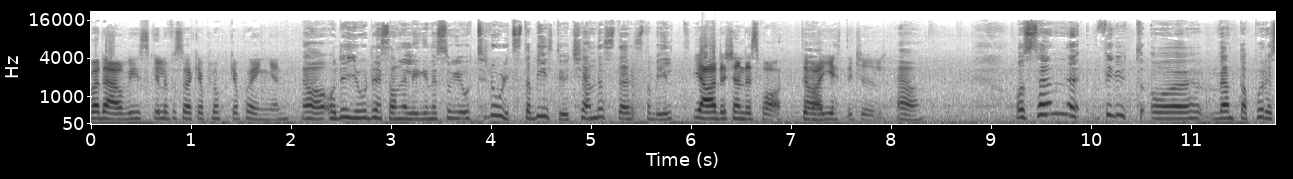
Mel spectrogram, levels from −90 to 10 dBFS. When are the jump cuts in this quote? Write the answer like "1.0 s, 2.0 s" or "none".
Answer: 2.9 s, 10.2 s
